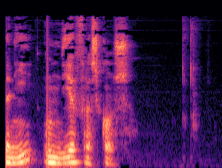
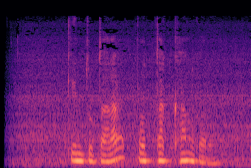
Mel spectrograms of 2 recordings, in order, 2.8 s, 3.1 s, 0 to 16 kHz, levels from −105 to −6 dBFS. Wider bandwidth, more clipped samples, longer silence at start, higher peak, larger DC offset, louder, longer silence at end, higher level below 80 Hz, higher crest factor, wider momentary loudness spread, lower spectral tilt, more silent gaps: about the same, 11.5 kHz vs 11 kHz; neither; about the same, 0.05 s vs 0.15 s; first, 0 dBFS vs -18 dBFS; neither; first, -17 LUFS vs -33 LUFS; first, 1.2 s vs 0 s; first, -48 dBFS vs -62 dBFS; about the same, 18 dB vs 16 dB; second, 9 LU vs 17 LU; second, -6 dB/octave vs -7.5 dB/octave; neither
